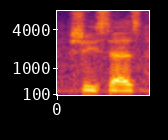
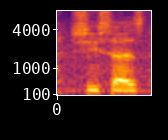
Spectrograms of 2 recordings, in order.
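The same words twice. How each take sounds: The two takes are said the same way.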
